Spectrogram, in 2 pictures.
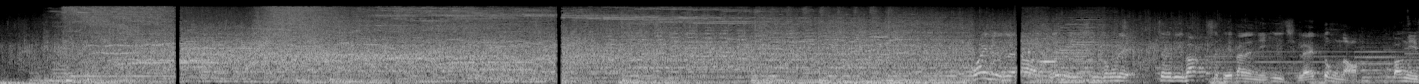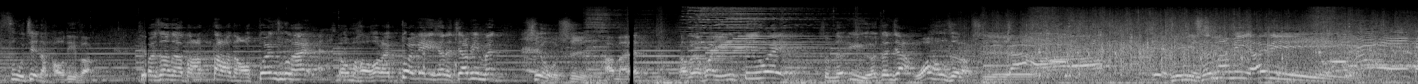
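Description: Brief glitches break into the sound at 1.71–1.81, 5.53–5.62, 10.12–10.22, 15.61–15.68 and 20.44–20.54 s, each under a tenth of a second. These come from damaged data in a compressed stream: corrupted bytes make the decoder misread frames and lose sync until it finds the next valid frame.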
